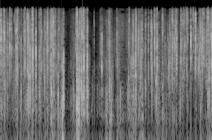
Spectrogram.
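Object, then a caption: Clear plastic film. A pleated clear plastic sheet with hollow folds is squeezed and crinkled with the fingers of both hands. Dense, bright crackling and crinkling comes in quick bursts, with brief quieter gaps. The sound is mostly high with almost no low end.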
